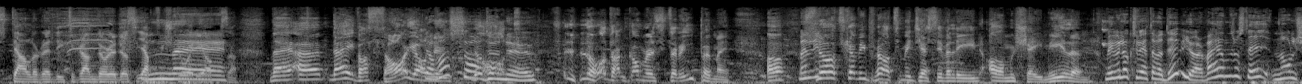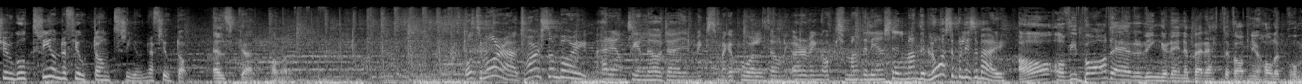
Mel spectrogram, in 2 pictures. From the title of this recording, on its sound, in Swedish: Live från Liseberg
